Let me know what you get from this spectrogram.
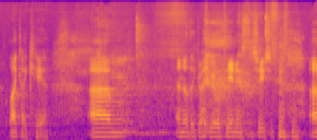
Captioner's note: laughter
